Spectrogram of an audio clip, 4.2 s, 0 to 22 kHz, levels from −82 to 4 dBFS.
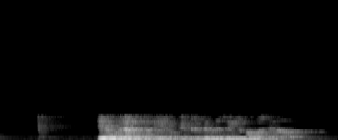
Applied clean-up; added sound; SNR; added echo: classical method WPE with log-MMSE.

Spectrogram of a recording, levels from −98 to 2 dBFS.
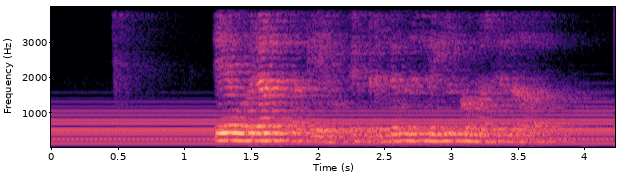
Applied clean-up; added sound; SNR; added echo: none; Keyboard (musical); 12 dB; reverberation time 1.2 s.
